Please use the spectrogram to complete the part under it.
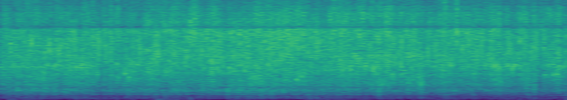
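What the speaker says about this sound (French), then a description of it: "ce midi, on va faire des darnes de saumon que nous avons acheté au marché l'autre fois. C'est parti, c'est en train de cuire." Salmon steaks frying in a pan outdoors in Brittany, a dense, steady, hissing sizzle close up and fairly loud, with no talking.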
